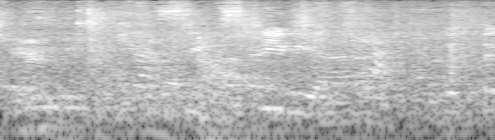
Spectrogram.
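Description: Many children's voices talking over one another in an indistinct, continuous chatter.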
